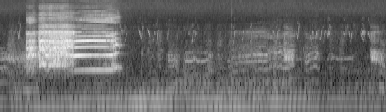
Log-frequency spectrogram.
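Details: Mother hen with her chicks: a loud harsh harmonic squawk lasting over a second opens, followed by quieter drawn-out clucks and soft chick peeps, with a low steady hum underneath.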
